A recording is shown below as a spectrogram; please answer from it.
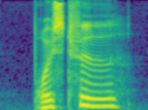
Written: brystføde

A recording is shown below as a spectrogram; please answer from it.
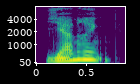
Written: jernring

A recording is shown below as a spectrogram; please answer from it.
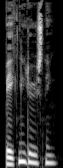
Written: bækkenløsning

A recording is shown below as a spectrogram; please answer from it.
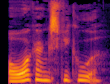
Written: overgangsfigur

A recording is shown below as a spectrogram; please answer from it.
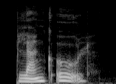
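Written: BLANKÅL

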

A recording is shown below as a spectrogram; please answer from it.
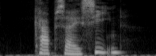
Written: capsaicin

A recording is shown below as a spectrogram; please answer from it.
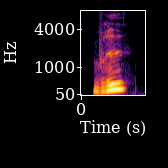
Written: vrid

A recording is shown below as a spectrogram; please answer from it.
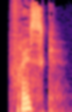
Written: frisk

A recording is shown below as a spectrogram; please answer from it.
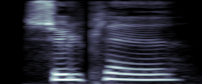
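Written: sølvplader

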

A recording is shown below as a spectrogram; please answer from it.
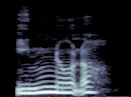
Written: indenunder

